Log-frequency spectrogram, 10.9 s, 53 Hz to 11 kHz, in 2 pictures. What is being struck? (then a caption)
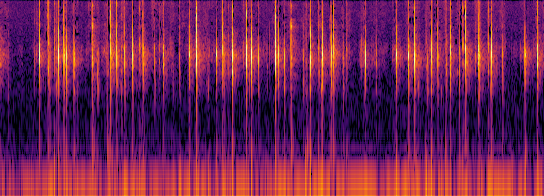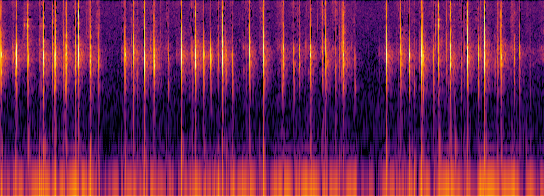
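Mechanical keyboard with plastic keycaps. Fingertips type steadily on the plastic keycaps of a white Think 6.5 mechanical keyboard with Bsun Lollipop switches. The keystrokes are crisp, bright clacks centered near 2.4 kHz that stop almost instantly, with a soft low thock underneath. The typing comes in quick bursts with brief pauses near the middle and toward the end.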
